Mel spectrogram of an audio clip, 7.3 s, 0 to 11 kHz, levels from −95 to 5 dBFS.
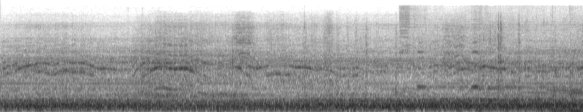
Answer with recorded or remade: recorded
